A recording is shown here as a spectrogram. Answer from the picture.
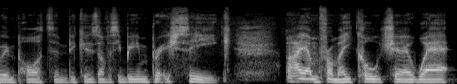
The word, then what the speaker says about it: Sikhi: It's Sikh, Sikhi is how we pronounce it in Punjabi, the word means learning.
